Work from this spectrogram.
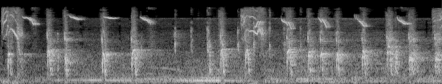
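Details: Squirrel calls used as a hunting lure in Indonesia: a run of sharp, very high, downward-sliding squeaks, several per second, with scattered broad clicks and a low steady hum underneath.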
